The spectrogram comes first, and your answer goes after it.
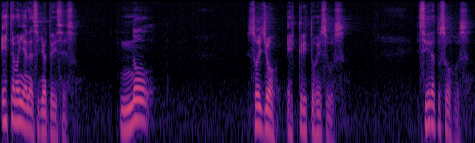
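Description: A man's voice: medium pitch, lively intonation, takes it slowly, long pauses, warm tone, slightly rough. A male pastor preaching an impassioned sermon in repetitive phrases, then leading a fervent prayer aloud.

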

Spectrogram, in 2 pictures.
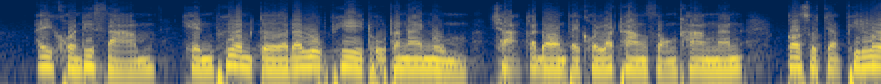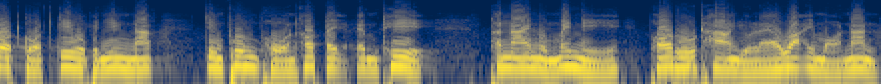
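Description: A man narrating a novel as an audiobook, with steady, dramatic storytelling. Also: medium pitch, fast talker.

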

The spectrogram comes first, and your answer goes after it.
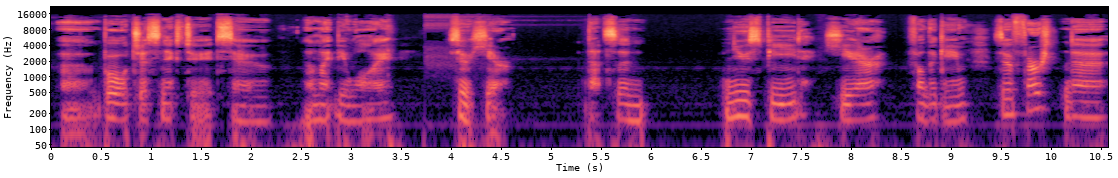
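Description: A woman giving casual game commentary, musing aloud to herself in a somewhat hoarse voice, as if losing it. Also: sits low. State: losing her voice. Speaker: gamer narrating her game. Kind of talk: casual let's-play commentary.

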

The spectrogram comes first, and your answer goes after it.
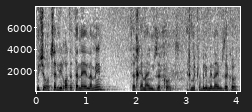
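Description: A man, a rabbi, preaching a sermon, telling stories in an animated way and acting out the voices of the people in them. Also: on the high side.

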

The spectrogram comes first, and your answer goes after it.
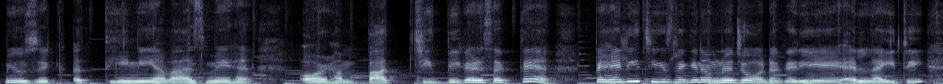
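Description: Background music accompanies a woman's easygoing cafe review voice-over, delivered in a blend of Hindi and English. She's a vlogger with a mellow, mid-range voice and a moderate pace.

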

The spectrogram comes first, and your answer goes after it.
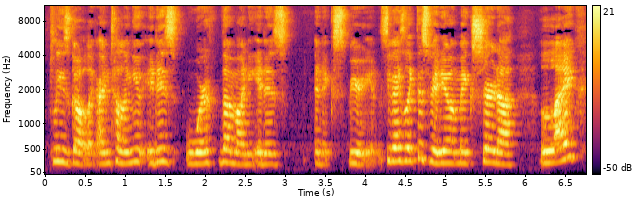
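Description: A woman's voice: fairly high pitch, fairly even intonation, moderate pace, echoey room. A young woman vlogger telling a story in a gushing way and saying "like" a lot. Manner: gushing, lots of "like". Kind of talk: casual vlog storytelling.

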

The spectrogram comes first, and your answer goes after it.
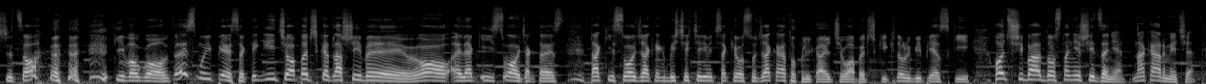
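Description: A man playing out a Minecraft role-play as a YouTuber, talking excitedly and exclaiming to his viewers. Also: high voice, a little fast, faint music behind. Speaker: gaming YouTuber.

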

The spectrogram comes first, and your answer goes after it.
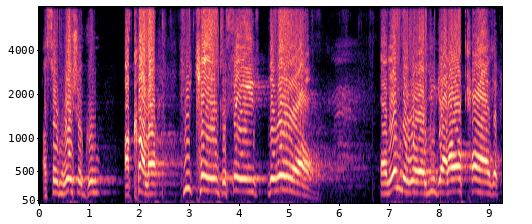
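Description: A slightly high, darkish male voice belongs to an older pastor giving a slow sermon through a pulpit microphone. He keeps questioning his congregation call-and-response style, and the vast sanctuary adds a long, church-hall reverb.

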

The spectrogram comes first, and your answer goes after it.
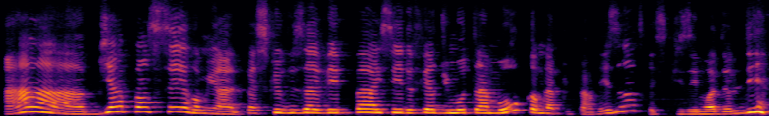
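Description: A Frenchwoman teaches English in a live online lesson, reading viewers' comments aloud and correcting them chattily, laughing often and mixing French and English. Her voice is a little high and a little mellow, over dull lo-fi livestream audio.

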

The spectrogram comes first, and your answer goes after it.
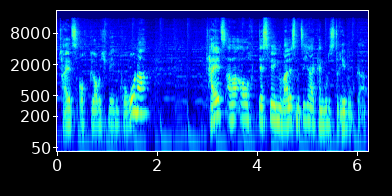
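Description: Hosting a casual show from a desk in a small room at home, a man in his forties with a fairly high-pitched voice delivers an animated, colloquial rant of opinions at a moderate pace. Music plays behind him.

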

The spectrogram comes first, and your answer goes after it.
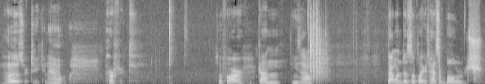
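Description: Indoors at a workbench, a young hobbyist repairer gives casual hands-on commentary, muttering to himself with exclamations and casual swearing. His voice is fairly high and slow, he pauses often, and there's slight background noise.

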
